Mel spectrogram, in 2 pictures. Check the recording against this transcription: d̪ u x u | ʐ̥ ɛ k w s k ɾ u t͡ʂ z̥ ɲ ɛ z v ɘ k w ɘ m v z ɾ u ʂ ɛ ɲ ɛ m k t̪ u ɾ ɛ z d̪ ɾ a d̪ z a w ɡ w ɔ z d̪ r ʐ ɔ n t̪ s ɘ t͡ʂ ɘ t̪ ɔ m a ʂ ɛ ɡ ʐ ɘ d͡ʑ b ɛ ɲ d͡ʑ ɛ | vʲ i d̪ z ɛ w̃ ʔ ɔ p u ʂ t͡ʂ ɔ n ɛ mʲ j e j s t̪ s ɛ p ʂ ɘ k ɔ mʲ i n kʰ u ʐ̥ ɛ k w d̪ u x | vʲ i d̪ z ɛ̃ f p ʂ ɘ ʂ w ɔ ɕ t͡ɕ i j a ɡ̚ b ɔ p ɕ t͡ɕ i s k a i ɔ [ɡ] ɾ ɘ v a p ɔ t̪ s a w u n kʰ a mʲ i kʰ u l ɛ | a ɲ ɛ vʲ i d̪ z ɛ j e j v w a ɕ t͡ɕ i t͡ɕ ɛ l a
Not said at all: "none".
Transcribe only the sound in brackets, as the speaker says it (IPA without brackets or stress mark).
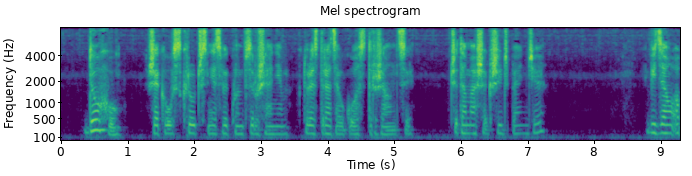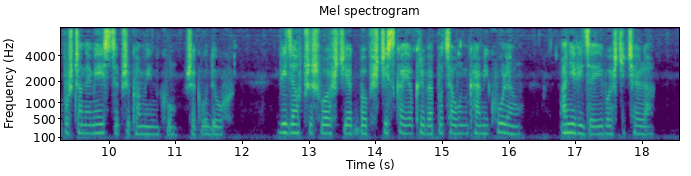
k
